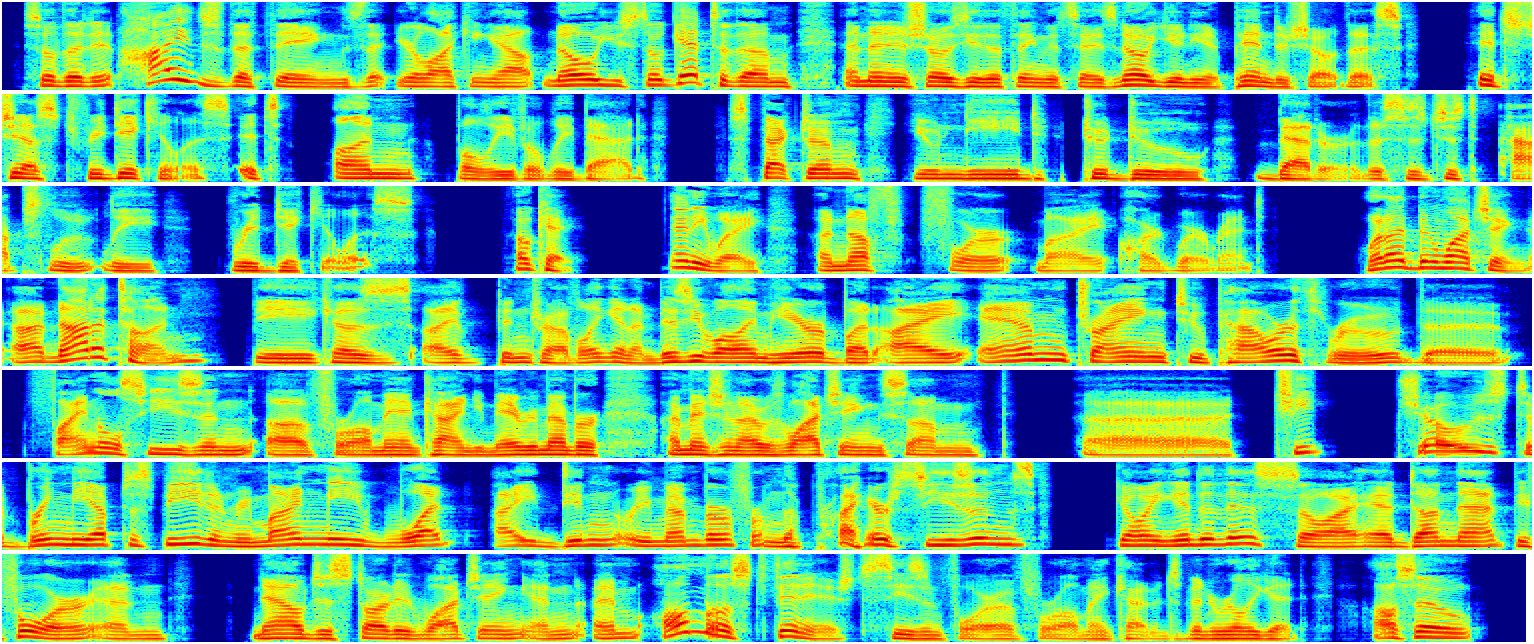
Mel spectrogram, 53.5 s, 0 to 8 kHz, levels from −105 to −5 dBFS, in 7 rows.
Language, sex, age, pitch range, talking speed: English, male, 50-69, 120-160 Hz, 165 wpm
